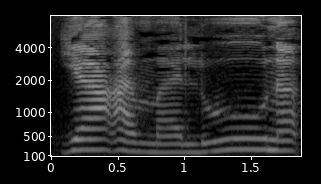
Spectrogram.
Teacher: عین میں توسط ہے، پارشلی آواز چلے گی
